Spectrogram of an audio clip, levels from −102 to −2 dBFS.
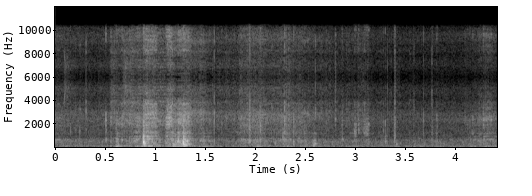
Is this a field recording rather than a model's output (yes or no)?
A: yes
